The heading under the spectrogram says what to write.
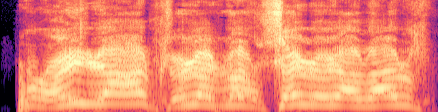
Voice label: complain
